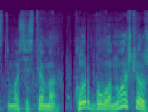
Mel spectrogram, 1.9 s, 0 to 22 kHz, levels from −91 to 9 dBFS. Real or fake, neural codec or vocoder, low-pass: fake; codec, 44.1 kHz, 7.8 kbps, Pupu-Codec; 14.4 kHz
